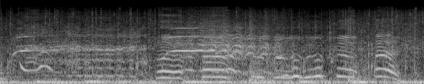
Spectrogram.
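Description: Cartoon horse whinnying over a steady rhythm of galloping hoofbeats, with frightened people crying out as the cart runs out of control.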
